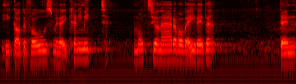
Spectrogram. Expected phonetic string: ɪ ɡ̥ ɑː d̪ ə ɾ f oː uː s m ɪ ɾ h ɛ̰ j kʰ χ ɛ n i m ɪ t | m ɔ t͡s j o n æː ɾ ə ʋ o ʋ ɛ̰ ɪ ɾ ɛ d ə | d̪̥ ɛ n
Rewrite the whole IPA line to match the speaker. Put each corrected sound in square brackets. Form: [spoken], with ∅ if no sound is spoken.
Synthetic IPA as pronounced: ɪ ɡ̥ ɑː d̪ ə ɾ f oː uː s m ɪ ɾ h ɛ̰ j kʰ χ ɛ n i m ɪ t | m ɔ t͡s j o n æː ɾ ə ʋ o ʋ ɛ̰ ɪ ɾ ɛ d ə | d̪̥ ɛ n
